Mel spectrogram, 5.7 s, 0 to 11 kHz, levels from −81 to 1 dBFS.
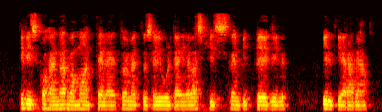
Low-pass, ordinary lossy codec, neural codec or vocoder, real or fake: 7.2 kHz; AAC, 32 kbps; none; real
